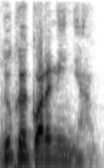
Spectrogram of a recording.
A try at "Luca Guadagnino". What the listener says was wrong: Nino. There's an O at the end there. It's Nino.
